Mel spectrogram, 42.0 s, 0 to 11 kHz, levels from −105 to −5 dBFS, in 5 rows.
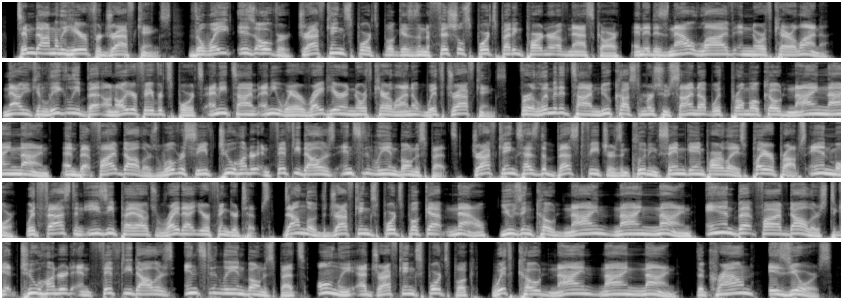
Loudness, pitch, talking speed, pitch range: -27 LUFS, 170 Hz, 175 wpm, 140-190 Hz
